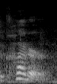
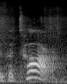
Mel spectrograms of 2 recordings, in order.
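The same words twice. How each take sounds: First: "Qatar" said CUT-er; first-syllable stress on "Qatar"; Arabic-like Qatar. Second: "Qatar" said kuh-TAR; final-syllable stress on "Qatar"; familiar Qatar. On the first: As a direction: say "Qatar" like "cutter". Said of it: "the word is pronounced". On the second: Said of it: "stress that tar". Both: Shown as a demonstration.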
